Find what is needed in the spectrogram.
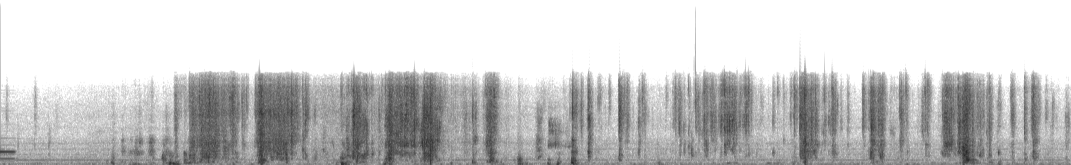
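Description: Foil trading-card pack wrappers crinkling and rustling in irregular bursts as they are gathered up and handled.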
